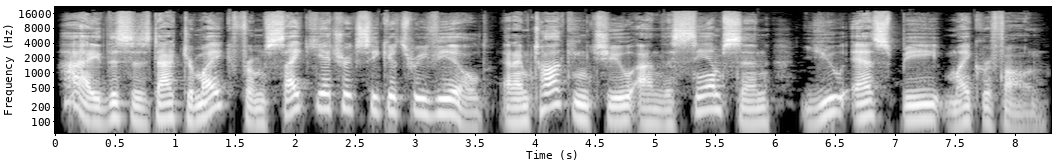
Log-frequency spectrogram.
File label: Samson USB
